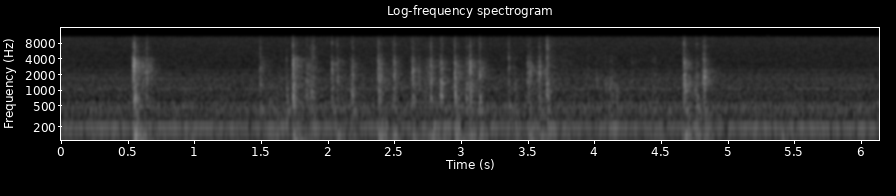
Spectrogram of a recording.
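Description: Typing on a computer keyboard: a single keystroke about half a second in, a quick run of keystrokes from about one and a half to nearly four seconds, and a couple more near five seconds.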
